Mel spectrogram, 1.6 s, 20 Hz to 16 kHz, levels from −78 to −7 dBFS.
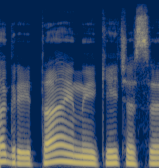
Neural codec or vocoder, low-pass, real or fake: none; 14.4 kHz; real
